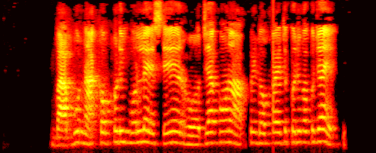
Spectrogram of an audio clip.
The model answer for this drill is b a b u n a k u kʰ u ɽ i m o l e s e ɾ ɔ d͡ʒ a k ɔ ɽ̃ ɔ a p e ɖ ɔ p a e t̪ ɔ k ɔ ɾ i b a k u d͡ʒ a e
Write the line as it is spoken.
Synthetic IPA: b a b u n a k ɔ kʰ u ɽ i m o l e s e ɾ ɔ d͡ʒ a k ɔ ɽ̃ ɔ a p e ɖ ɔ k a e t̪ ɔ k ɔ ɾ i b a k u d͡ʒ a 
